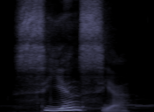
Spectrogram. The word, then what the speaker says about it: ciência: Ciência.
